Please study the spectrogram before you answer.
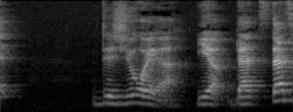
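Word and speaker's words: di Gioia: this is ocean how do you say it deoya yep that's that's how you say it y'all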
